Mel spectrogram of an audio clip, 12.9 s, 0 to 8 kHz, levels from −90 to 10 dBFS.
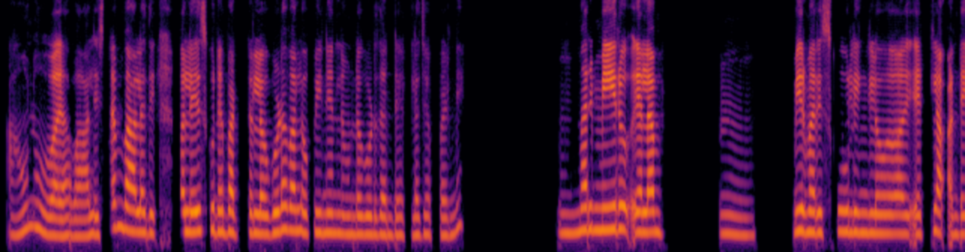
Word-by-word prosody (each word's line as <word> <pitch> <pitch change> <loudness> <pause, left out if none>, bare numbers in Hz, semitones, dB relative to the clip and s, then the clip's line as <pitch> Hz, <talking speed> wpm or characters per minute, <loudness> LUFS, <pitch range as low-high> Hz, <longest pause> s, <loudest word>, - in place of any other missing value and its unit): అవును. 250 +9 -7 0.2
వ - - +2 0.3
వాళ్ళ 195 +2 -3
ఇష్టం 285 +8 -5
వాళ్ళది. 240 -3 +2 0.3
వాళ్ళు 240 0 +2
వేసుకునే 255 0 0
బట్టల్లో 230 0 0
గూడా 245 +3 +3
వాళ్ళ 260 0 +1
ఒపీనియన్ 235 0 -3
ఉండకూడదు 220 0 -3
అంటే 210 0 -7
ఎట్లా 210 +2 -8
చెప్పండి. 210 +5 -9 1.3
హ్మ్. 230 -1 -7
మరి 270 +1 +2
మీరు 275 +1 +8 0.2
ఎలా? 240 0 +7 0.9
హ్మ్. 220 -2 -8 0.7
మీరు 255 0 +5
మరి 240 0 +3
స్కూలింగ్‌లో 240 -2 -2 0.5
ఎట్లా 235 +3 0 0.2
అంటే 220 0 -2
235 Hz, 115 wpm, -21 LUFS, 220-250 Hz, 1.3 s, మీరు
